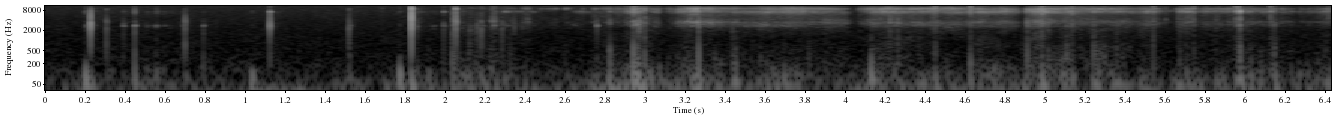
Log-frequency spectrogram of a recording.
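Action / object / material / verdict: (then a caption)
scrape / two thin flat wooden sticks / wood / none. Two thin, flat, light wooden sticks, solid and about hand length, are rubbed against each other. A dry, scratchy friction is punctuated by short, sharp clicks, with a faint bright hiss toward the end.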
